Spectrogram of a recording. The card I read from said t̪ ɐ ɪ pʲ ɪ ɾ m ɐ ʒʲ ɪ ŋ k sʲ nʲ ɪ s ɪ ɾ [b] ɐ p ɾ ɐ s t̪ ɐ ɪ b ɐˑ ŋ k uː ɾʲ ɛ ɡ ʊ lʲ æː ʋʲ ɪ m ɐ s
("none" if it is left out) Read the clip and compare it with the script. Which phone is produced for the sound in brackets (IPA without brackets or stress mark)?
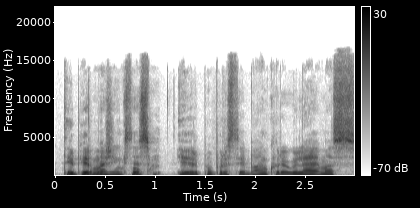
p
